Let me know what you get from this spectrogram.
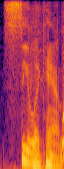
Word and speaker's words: coelacanths: Coelacanths.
